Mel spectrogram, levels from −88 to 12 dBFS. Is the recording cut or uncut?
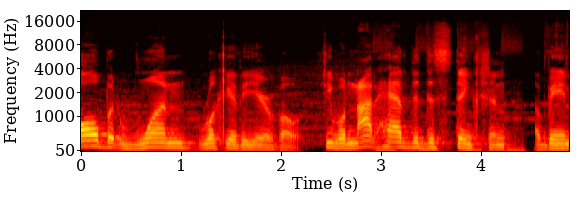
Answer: uncut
